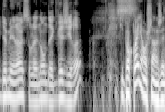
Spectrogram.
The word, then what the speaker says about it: Gojira: me semble qu'il ont choisi gogira parce que c'est la prononciation plus japonaise de godilla ah goda goda sais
